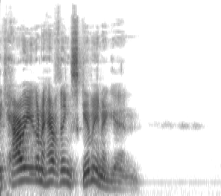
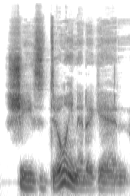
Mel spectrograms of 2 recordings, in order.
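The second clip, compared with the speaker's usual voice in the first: creepy demon voice; 11 semitones lower, 12 dB quieter than usual. Pretend.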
